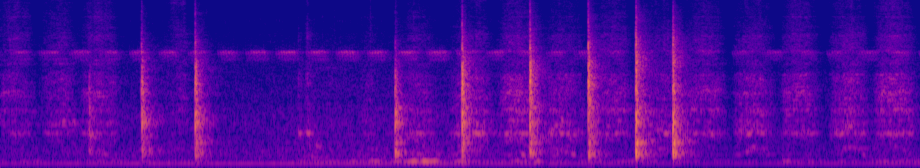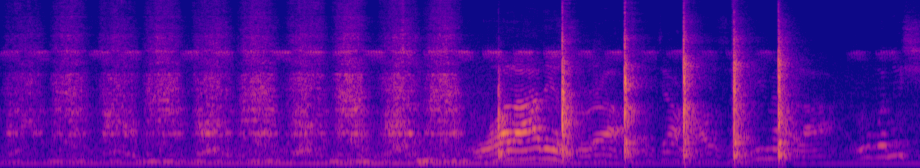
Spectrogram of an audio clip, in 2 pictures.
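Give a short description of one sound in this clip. A wooden mallet strikes a chisel with sharp knocks.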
